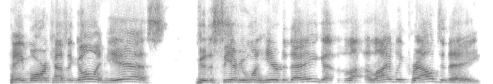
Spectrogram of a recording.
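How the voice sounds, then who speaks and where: A raised, projected voice with a bright, sharp tone speaks in an American accent. Its pitch variation is ordinary. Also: man, high pitch for a man. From US South. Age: 50s. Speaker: YouTuber living abroad. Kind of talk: live stream chat. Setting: live stream. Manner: halting.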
